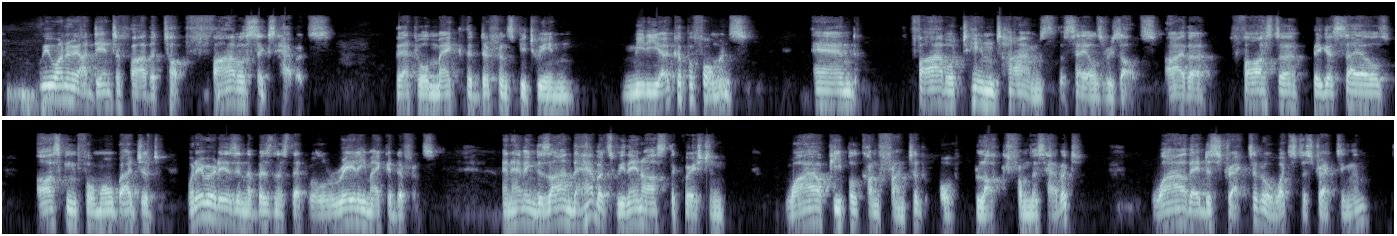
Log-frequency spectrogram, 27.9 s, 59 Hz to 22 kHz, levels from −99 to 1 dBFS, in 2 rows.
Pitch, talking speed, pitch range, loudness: 105 Hz, 155 wpm, 90-110 Hz, -21 LUFS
